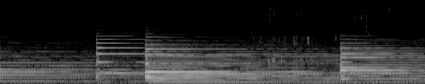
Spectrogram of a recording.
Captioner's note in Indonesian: Kopi di seruput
